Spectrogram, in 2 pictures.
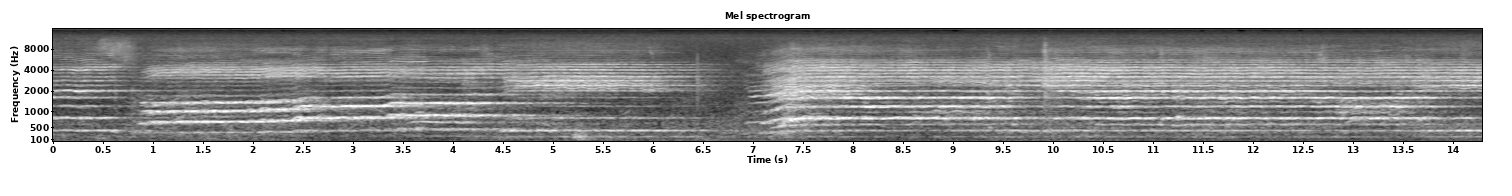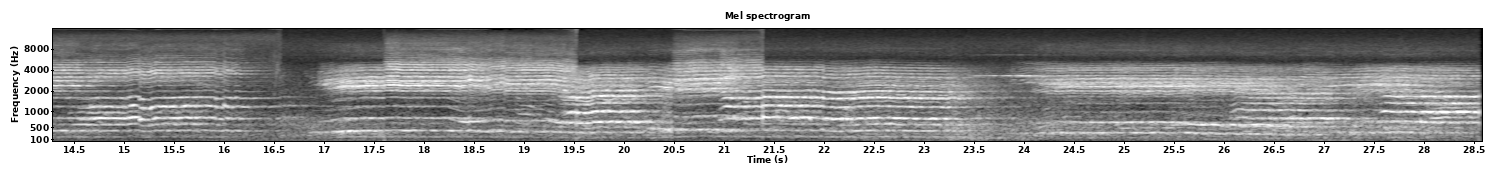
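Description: Unaccompanied choir singing Byzantine liturgical chant in long held phrases, with short breaks between phrases about 7, 16 and 24 seconds in.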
